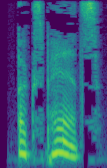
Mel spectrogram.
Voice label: "Expanse", English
